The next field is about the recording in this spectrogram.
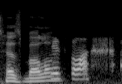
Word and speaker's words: Hezbollah: It scares me because if we get someone like Hillary Clinton involved, I mean, her liberal ways and everything, that's exactly what Hezbollah, and how do you say that? – Yes, Hezbollah.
